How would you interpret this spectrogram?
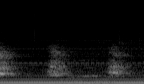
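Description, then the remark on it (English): Dogs bark three times at a steady, even pace, sounding somewhat muffled over a constant low electrical hum. No one speaks. “Oh, shut up, dogs.”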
